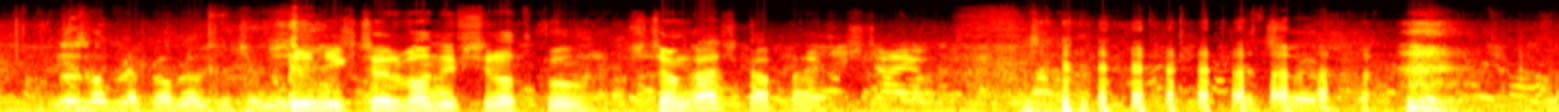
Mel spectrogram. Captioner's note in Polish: śmiech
